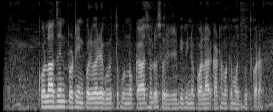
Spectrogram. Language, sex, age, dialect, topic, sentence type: Bengali, male, 25-30, Western, agriculture, statement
